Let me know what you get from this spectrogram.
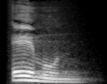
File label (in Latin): "emunt", Latin; santillana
